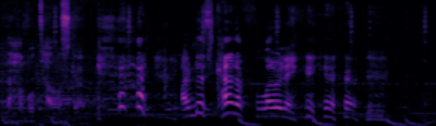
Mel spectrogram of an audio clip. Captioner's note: laughs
